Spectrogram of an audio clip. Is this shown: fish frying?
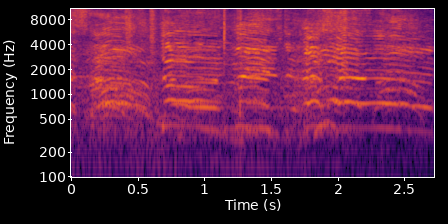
no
